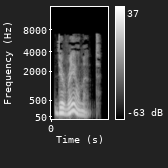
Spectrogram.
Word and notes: derailment: British English

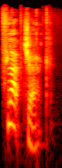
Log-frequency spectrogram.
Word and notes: flapjack: British English

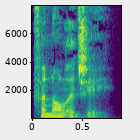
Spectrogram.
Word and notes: phonology: British English

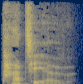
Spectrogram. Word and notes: patio: British English

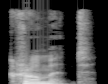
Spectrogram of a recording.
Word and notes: chromate: British English

